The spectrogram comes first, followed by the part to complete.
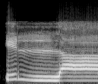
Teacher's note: अलिफ के ऊपर मद है, मद मुनफसिल कहा जाता है इसको, अढ़ाई अलिफ के बराबर इसको लंबा करेंगे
